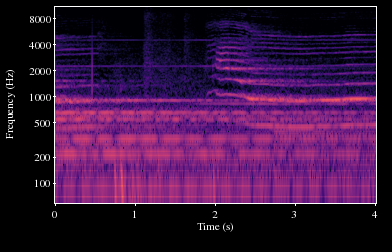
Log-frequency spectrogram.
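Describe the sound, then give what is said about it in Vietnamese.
A neighbour's cat meowing beside a house at night: a long, drawn-out, wavering meow with bright harmonics, rising in strength partway through. It is fairly loud and heard alone. “Đồng thời lúc này tiếng con mèo nhà hàng xóm nó cứ ngoeo ngoao kêu ở bên hông nhà.”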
